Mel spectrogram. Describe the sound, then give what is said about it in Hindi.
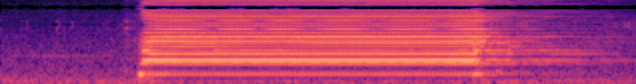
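A car horn blares in a single long, steady honk held for over a second while it is being tested, loud against faint background noise. “Horn क्यों बजा रहे हो? मैं गाड़ी का horn check कर रहा था।”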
